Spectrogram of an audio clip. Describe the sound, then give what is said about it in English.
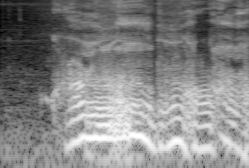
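A human voice imitates hungry stomachs growling around a meeting table: a long, low, wavering groan, a brief dip, then a second warbling rumble, loud and alone. “like this rumbling, right? You would think the Lord was coming again, but it was people's stomachs growling, telling us it's time to end the meeting.”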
